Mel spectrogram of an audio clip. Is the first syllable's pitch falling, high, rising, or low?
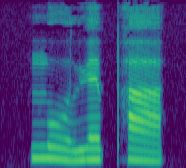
falling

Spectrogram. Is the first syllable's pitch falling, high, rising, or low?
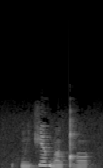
low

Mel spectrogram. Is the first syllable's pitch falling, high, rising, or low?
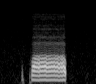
high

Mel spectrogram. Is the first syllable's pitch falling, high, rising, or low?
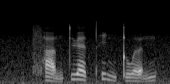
low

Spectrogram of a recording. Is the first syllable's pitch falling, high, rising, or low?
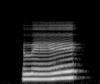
rising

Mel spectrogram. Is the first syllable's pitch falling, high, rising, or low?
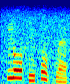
high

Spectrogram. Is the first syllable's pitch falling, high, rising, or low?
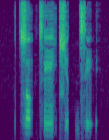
high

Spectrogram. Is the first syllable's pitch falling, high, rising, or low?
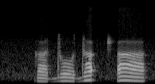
low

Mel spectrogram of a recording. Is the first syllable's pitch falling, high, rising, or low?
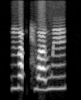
high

